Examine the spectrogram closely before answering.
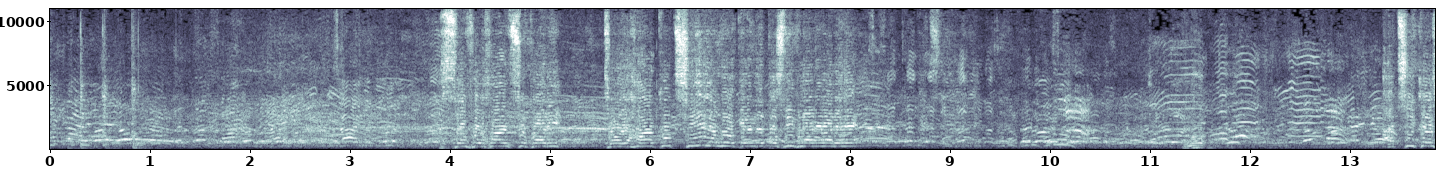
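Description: A large outdoor crowd chatters and shouts throughout.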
